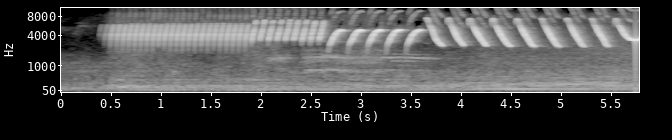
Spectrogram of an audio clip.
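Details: Canary song meant for training and wooing other canaries: a long even buzzy trill, a higher brief trill, then a run of sweeping downward whistled notes repeated about three per second.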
